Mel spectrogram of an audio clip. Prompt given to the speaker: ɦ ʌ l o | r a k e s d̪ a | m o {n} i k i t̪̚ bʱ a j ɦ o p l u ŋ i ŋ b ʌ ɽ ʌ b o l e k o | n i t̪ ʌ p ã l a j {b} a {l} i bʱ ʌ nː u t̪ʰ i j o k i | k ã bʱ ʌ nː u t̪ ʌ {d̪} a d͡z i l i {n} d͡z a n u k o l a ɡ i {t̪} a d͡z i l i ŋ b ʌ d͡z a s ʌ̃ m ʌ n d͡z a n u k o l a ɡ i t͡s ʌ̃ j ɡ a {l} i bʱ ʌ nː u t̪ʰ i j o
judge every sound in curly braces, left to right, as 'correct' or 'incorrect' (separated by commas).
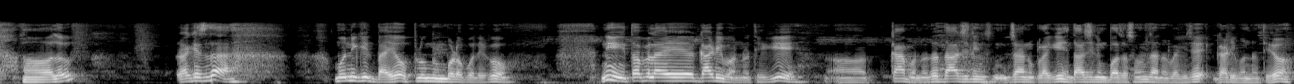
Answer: correct, incorrect, incorrect, correct, incorrect, incorrect, incorrect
